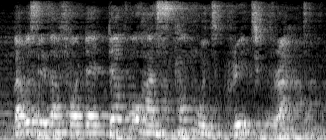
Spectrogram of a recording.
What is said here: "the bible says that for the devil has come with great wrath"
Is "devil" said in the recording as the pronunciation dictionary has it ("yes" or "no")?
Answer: yes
